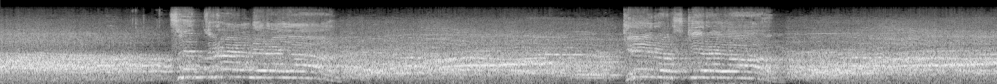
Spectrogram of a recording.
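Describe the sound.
A crowd shouts and cheers at full volume in two separate bursts, each lasting a second or two, in a contest over which district can shout loudest, with the Sovetsky and Leninsky districts shouting. A man's voice calls out between and over them.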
